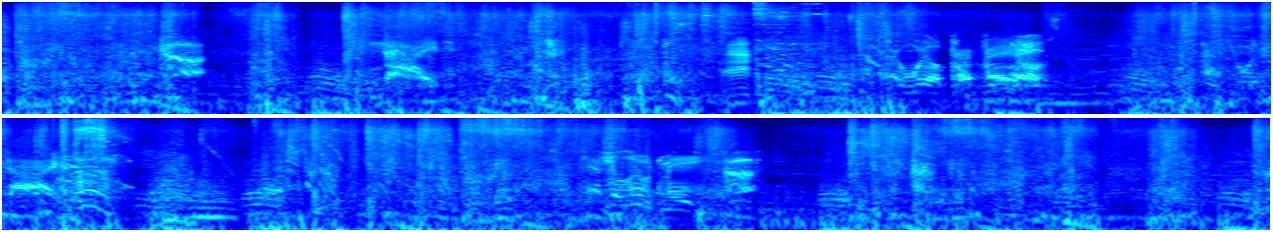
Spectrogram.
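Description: Lightsabers hum and clash.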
